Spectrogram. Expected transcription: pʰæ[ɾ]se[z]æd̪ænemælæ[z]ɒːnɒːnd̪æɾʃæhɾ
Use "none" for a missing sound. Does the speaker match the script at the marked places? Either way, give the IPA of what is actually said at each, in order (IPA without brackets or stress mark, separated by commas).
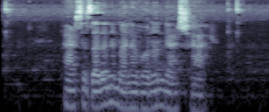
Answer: ɾ, z, v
